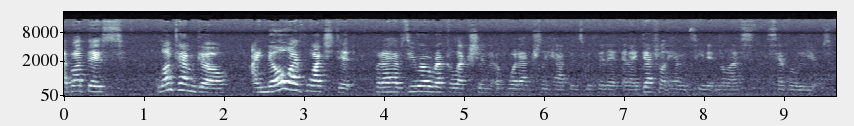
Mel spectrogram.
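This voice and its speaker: A fairly high-pitched woman at a very fast pace, lively intonation and big swings in loudness, over noticeable background noise. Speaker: VHS reviewer. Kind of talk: casual commentary to camera. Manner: casual, playful.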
